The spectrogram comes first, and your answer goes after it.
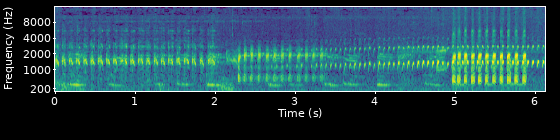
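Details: Frogs calling at night: evenly spaced low croaks beneath layered trilling calls, joined by a loud harsh pulsed call toward the end.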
